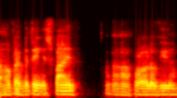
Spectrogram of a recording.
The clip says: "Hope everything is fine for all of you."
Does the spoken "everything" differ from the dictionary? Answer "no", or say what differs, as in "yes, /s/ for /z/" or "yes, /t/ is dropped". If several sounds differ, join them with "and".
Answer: yes, /t/ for /θ/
